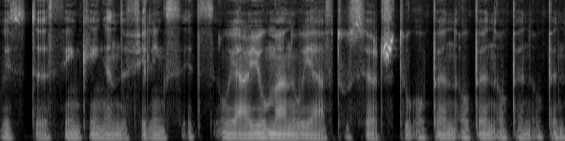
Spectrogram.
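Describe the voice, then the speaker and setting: A man's very deep, low, dark and mellow voice with a French accent, flat and monotone at a moderate pace, in a very clean recording with a silent background. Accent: French, noticeable. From France. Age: 30s. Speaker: dancer and aikido teacher. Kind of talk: casual interview. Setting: late-night recording after workshop. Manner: halting.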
